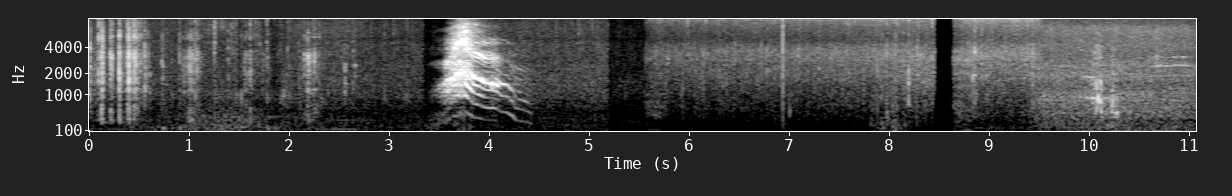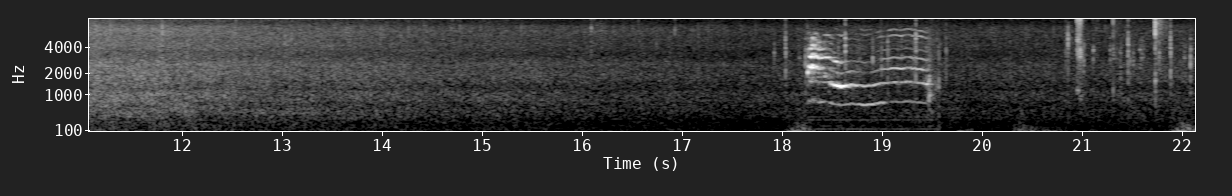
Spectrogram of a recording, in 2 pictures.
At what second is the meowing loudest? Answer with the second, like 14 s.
4 s.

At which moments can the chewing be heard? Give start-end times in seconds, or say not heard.
0.0-2.7, 20.9-21.9.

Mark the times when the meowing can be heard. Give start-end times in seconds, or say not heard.
3.4-4.6, 9.9-11.0, 18.2-19.6.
